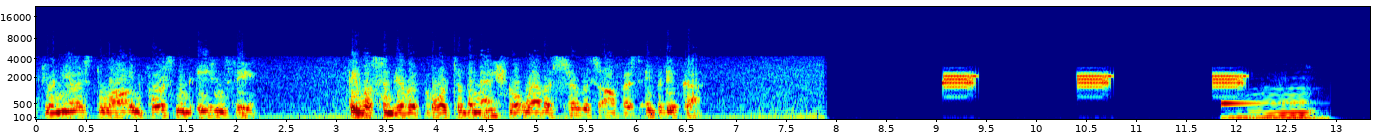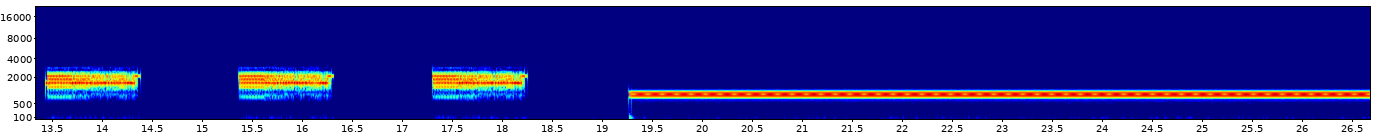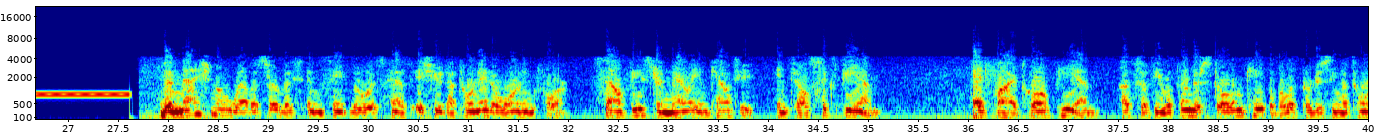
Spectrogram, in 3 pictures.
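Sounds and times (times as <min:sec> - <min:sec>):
harsh pitch-sweeping sound: 0:11.8 - 0:13.0
two-tone attention signal: 0:11.8 - 0:13.0.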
